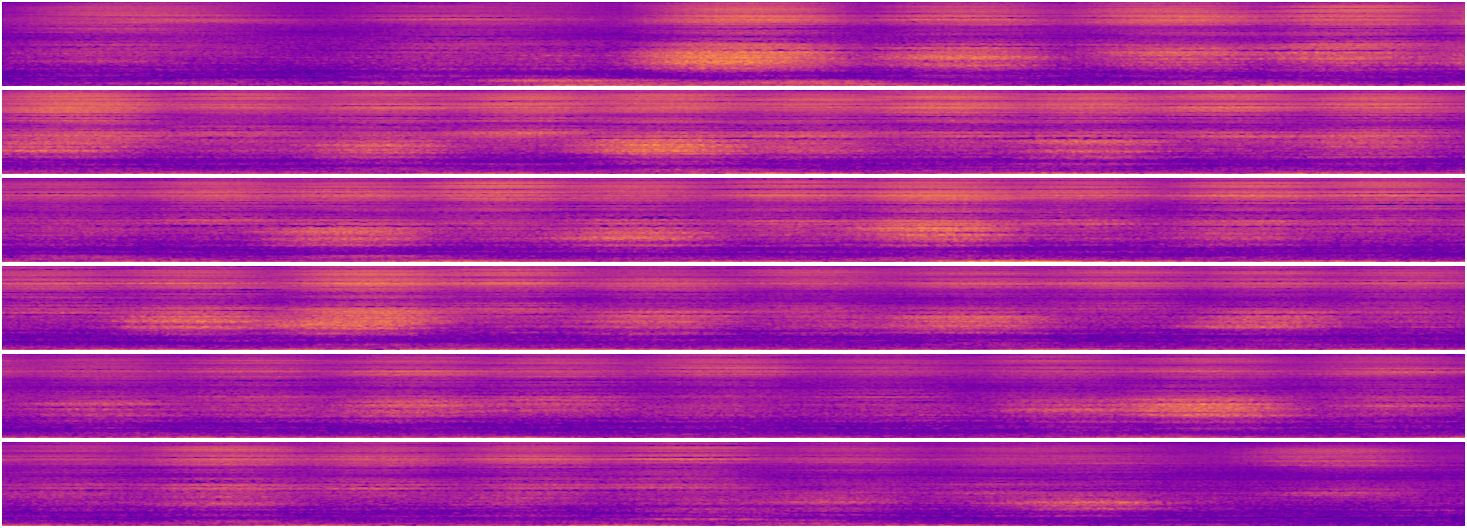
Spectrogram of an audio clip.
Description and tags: Distant horror ambient
A sound i created in audacity using paulstretch and a couple of pitch, tempo and trebble boost effects.
Ambience, Ambient, Horror, Scary, Suspense, Thriller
